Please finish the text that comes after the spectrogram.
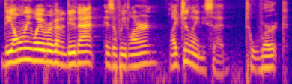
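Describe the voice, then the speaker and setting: A man's voice: a little high, lively intonation, a little fast, dark tone. A man hosting a podcast in casual, irreverent talk, emphatic, repeating words as he goes and swearing freely. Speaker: podcast host.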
